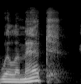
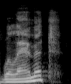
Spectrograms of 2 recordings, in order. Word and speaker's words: Willamette: It is not Willamette, it is Willamette. – Willamette. – It rhymes with damn it, and that's how you know.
